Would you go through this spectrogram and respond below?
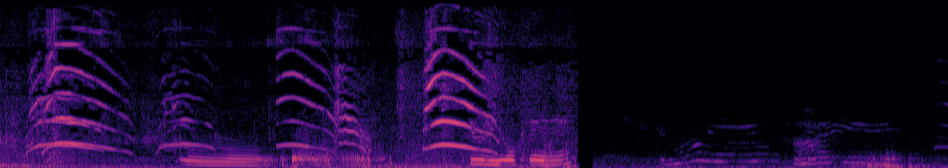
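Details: Kittens meowing at home; loud, rapid, high arched mews in quick bursts, then a sudden cut to a quieter stretch with softer, wavering calls.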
